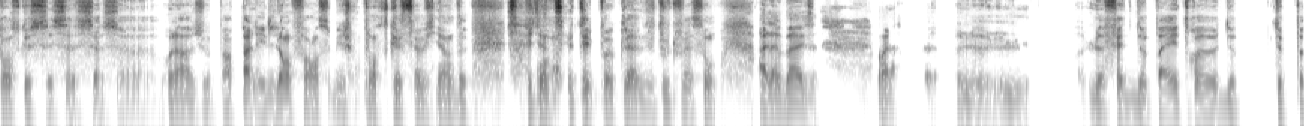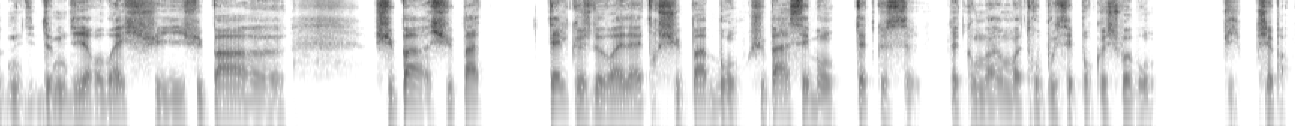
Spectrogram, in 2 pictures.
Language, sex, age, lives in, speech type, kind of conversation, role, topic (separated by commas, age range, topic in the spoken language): French, male, 55-59, France, conversation, advice, user, Comment gérer un stress intense avant une présentation importante ?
